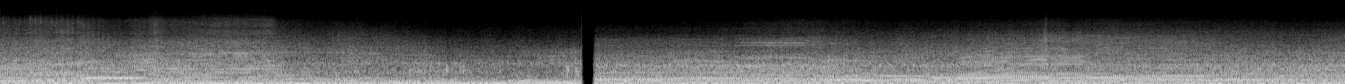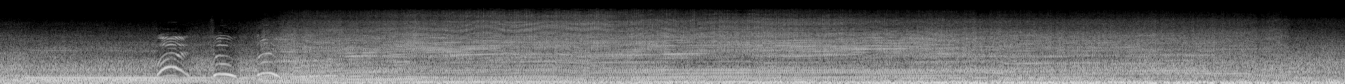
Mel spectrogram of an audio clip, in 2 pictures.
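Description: A car engine roars loudly, revving up and down as the car speeds along.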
